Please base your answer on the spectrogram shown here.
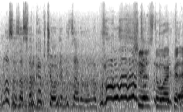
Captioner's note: speaking a foreign language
